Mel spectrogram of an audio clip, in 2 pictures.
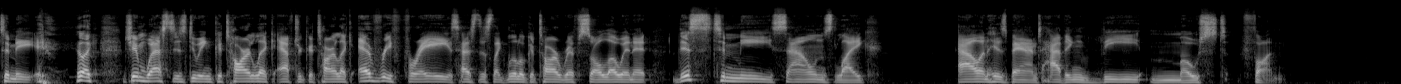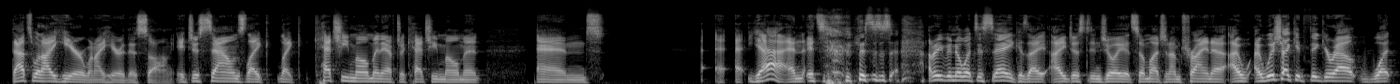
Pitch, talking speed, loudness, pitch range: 125 Hz, 195 wpm, -23 LUFS, 115-145 Hz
